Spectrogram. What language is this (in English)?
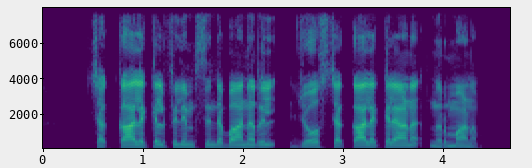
Malayalam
